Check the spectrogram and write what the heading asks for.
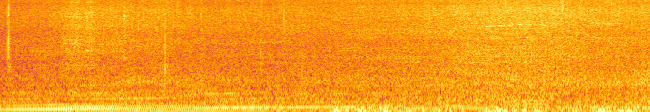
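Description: A motor vehicle's engine passing by: a low hum that is strongest in the first three seconds and then fades.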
